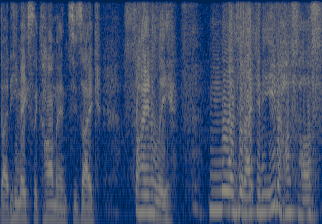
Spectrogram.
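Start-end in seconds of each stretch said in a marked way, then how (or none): 2.0-4.9 slow, high, drawn-out many-headed monster voice. Voicing a salivating many-headed creature as it first speaks: many-headed creature voice. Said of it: "as soon as it speaks, you immediately recognize the voice".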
